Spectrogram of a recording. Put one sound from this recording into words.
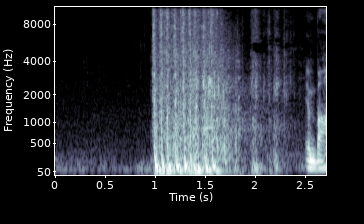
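Rapid gunfire bursts out loudly.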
